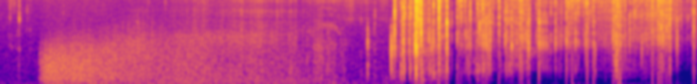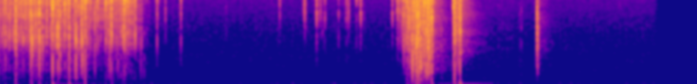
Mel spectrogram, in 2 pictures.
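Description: Hand-made Foley sound effects: a rush of noise that starts suddenly and fades away over about two seconds. It is followed by about three seconds of loud crinkling, crunching and tearing, like material being crumpled, and a short crunch near the end.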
